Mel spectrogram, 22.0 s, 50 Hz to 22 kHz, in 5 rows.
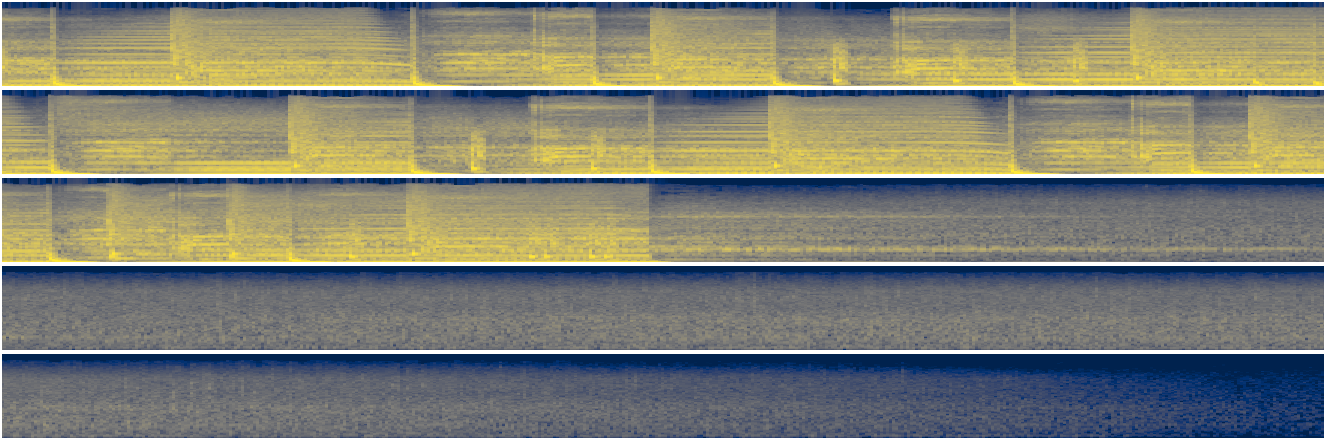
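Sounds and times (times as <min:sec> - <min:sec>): electronic dance music: 0:00.0 - 0:12.7
steady hiss: 0:00.0 - 0:22.0.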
